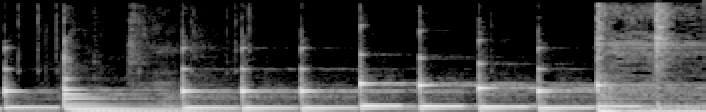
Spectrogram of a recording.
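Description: signal or alarm, marimba phone ringtone

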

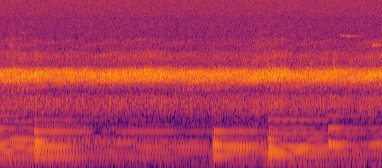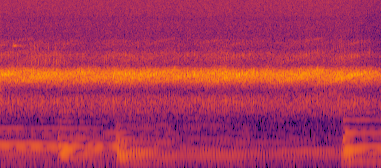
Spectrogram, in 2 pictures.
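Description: animal, chorus frogs calling

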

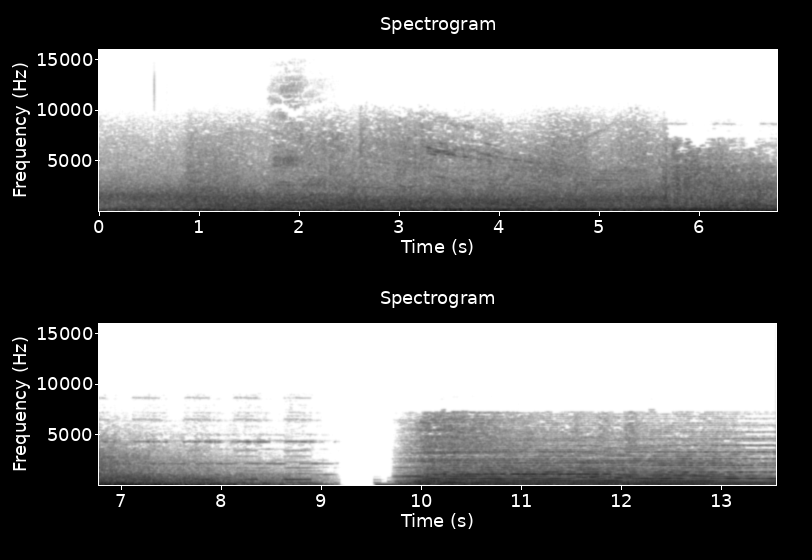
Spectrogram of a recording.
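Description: sound effect, spaceship crash landing

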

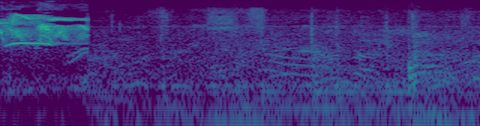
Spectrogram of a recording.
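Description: bird, bird chirping sound effect

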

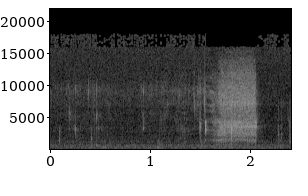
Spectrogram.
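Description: food or drink, sipping sparkling water

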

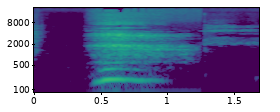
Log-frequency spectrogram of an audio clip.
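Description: human body sound, a gasp

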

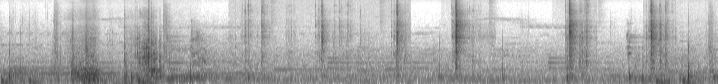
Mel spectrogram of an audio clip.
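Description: machine, typing on a typewriter

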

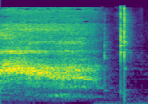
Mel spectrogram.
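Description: human body sound, scream

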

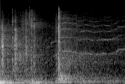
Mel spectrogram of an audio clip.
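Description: household object, door being pushed open

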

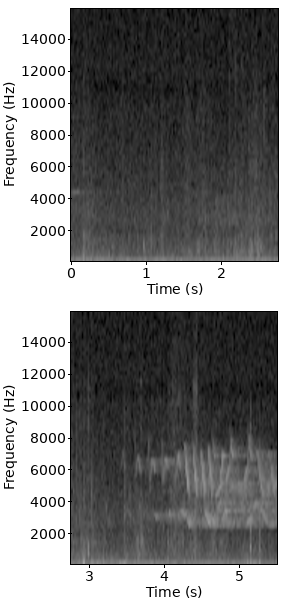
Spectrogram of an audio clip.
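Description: bird, yellow warbler singing

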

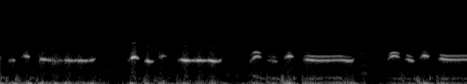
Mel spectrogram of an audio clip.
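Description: human body sound, person whistling

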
